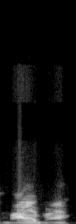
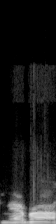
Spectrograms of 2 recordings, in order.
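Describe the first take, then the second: First: The first word sounds like 'Meyer'. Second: The first word sounds like 'mayor'. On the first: The speaker calls it wrong. "I thought it was" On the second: The speaker calls it right. "It's pronounced"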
